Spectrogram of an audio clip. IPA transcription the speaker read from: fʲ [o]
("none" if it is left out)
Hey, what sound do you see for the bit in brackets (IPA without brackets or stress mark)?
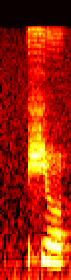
o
